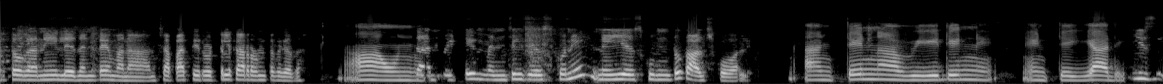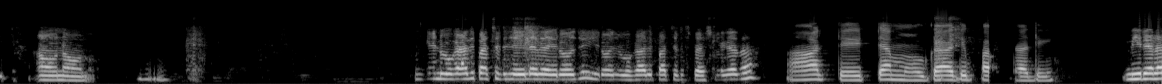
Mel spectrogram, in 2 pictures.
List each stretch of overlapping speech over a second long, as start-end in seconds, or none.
none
